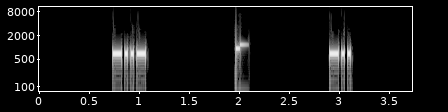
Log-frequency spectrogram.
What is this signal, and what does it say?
Morse code, heard as a keyed tone, about 40 wpm, 700 Hz. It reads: X D
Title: Single Letter-Number 40wpm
